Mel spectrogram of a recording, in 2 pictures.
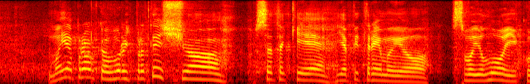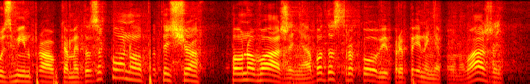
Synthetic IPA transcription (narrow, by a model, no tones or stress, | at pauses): mɔjapɾɑwkɐɦɔʋɔɾɪt̚ʲpɾɔt̪ɛʃt͡ʃɔ | wsɛt̪ɐkɪjapʲid̪̚t̪ːɾɪmʊjʊ | sʋɔjulˠɔɦʲikʊzʲmʲinpɾɑwkɐmɪd̪ɔzɐkɔnɔɔpɾɔt̪ɛʃt͡ʃɔ | pɔwnɔʋɑʒenʲːɐːbɔd̪ɔst̪ɾɔkɔʋʲipɾɪpɪnenʲːɐpɔ̰wnɔ̰ʋɑʒenʲ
